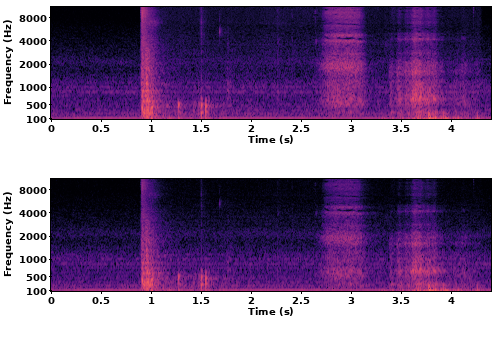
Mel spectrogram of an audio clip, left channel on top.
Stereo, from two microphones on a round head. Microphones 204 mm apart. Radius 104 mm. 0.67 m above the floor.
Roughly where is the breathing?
Left.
